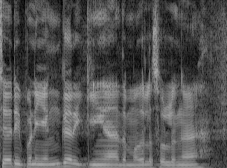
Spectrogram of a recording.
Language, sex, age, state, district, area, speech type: Tamil, male, 18-30, Tamil Nadu, Mayiladuthurai, urban, spontaneous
